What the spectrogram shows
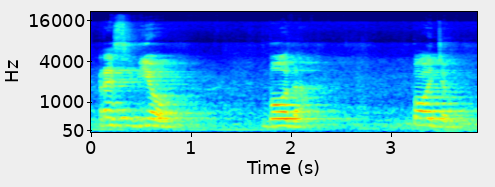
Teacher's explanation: O cerrada. Los labios avanzan un poco hacia afuera, abocinándose y dando una abertura en forma ovalada. Abertura de la mandíbula de unos 6 milímetros.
